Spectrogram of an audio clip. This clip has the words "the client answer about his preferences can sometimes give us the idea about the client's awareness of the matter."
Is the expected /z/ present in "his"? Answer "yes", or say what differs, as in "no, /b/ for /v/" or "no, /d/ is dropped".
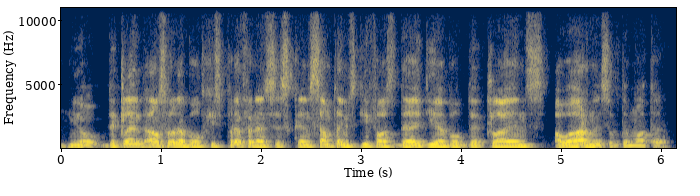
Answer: no, /s/ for /z/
